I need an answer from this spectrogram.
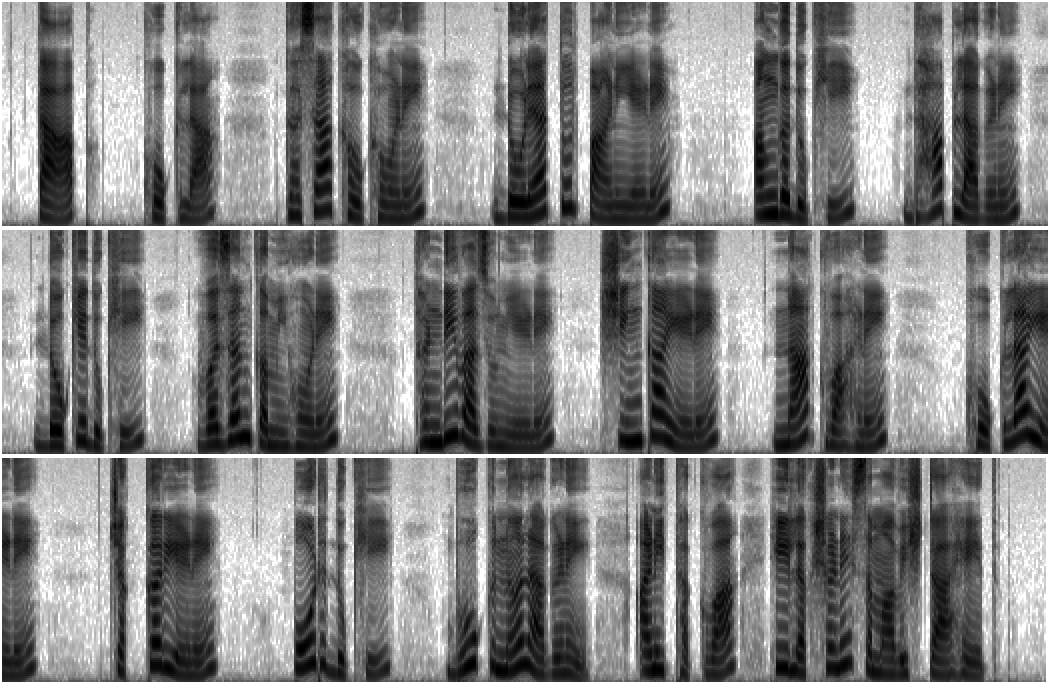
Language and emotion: Marathi, neutral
